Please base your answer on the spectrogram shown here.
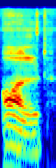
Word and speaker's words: Auld: তো আমরা একটু আগে যে উচ্চারণ দেখেছিলাম যে এটার উচ্চারণ হবে অলড।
